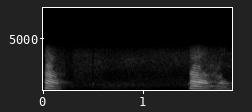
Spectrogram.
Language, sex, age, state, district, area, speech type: Marathi, female, 30-45, Maharashtra, Nanded, urban, conversation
